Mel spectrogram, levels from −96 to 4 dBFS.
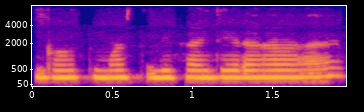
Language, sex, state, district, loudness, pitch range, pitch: Hindi, female, Bihar, Purnia, -17 LUFS, 225-230 Hz, 230 Hz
